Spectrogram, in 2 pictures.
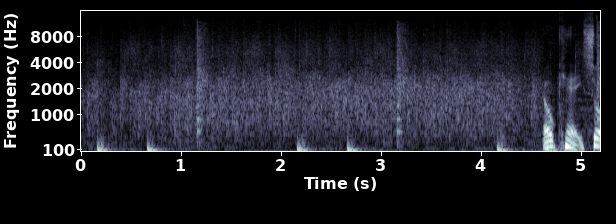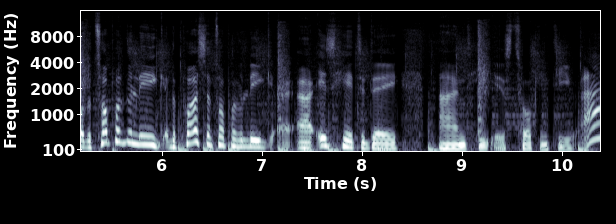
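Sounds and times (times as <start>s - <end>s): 
round of applause: 0.0s - 4.7s
speech: 4.6s - 10.3s
dull low thumps: 6.1s - 10.3s.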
